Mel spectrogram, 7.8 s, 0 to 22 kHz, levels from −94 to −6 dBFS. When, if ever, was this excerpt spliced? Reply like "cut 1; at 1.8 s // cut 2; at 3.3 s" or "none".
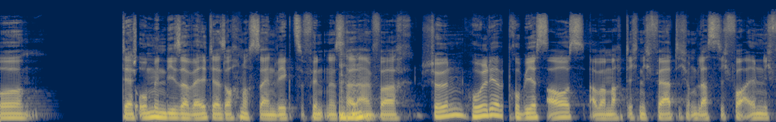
cut 1; at 1.3 s // cut 2; at 2.2 s // cut 3; at 4.1 s // cut 4; at 5.0 s // cut 5; at 5.5 s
